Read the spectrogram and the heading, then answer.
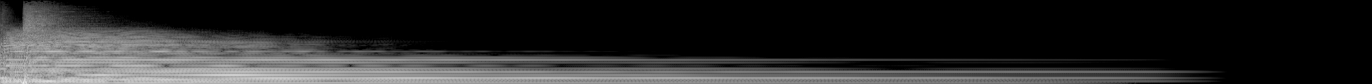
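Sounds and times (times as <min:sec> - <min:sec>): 
band playing: 0:00.0 - 0:03.1
modern 90s crunch guitar through Manley tube mic preamp: 0:00.0 - 0:11.8.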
